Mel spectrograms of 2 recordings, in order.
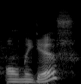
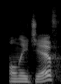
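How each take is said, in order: First: "gif" with a hard g, as in gift. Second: "gif" with a soft g, like jif. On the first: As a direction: start "gif" on a hard g sound. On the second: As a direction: start "gif" on a j sound. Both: Real, not acted. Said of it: "If I say gif or gif".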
